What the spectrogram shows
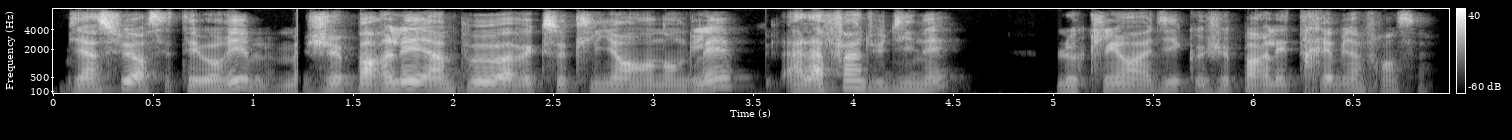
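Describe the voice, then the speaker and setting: A man teaching through a slow, emphatic story for learners, repeating his phrases deliberately. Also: fairly high pitch, fairly bright tone, muffled recording. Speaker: French teacher.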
